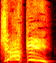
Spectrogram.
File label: jockey, teen girl; Left 4 Dead 2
